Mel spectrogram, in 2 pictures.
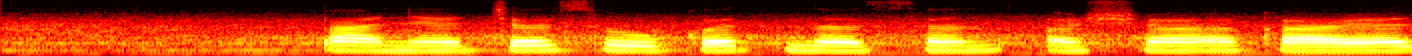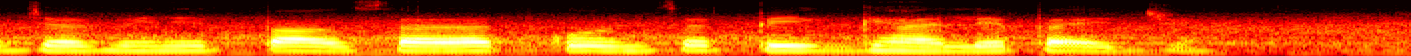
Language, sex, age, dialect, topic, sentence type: Marathi, female, 18-24, Varhadi, agriculture, question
